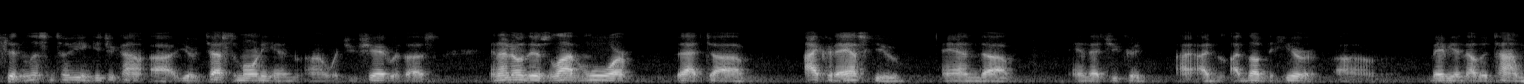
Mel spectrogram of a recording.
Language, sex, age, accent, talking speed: English, male, 60-79, American, 185 wpm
